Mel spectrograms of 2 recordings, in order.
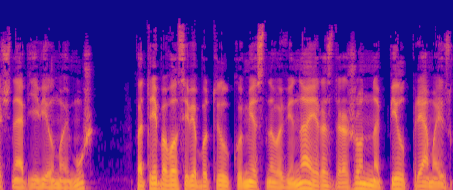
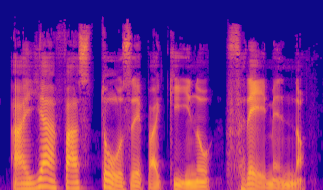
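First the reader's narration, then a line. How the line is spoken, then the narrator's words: Lisping apology. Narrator (Russian): извинился агент 013, шепелявя не хуже кулиманы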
